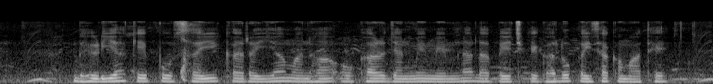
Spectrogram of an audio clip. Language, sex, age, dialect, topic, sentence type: Chhattisgarhi, male, 18-24, Western/Budati/Khatahi, agriculture, statement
